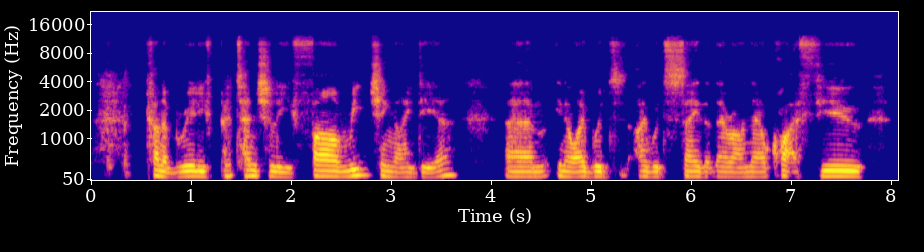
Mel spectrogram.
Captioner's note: erm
